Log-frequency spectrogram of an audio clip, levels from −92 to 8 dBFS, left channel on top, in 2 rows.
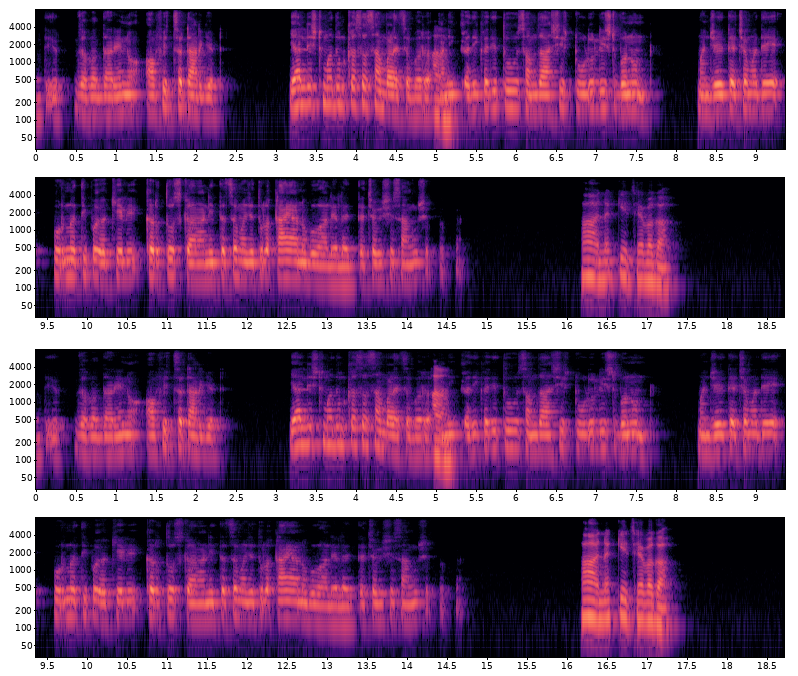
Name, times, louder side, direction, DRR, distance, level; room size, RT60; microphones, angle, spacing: voice 1, 0.0-2.3 3.2-7.7 8.3-9.3 9.6-14.3, left 3 dB, 70° left, 1.1 m, -26 dB
voice 2, 16.2-17.3, right 4 dB, 70° right, 0.9 m, -26 dB
12.5 x 6.2 x 5.6 m
head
